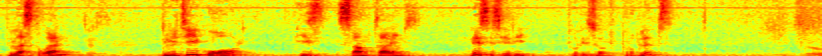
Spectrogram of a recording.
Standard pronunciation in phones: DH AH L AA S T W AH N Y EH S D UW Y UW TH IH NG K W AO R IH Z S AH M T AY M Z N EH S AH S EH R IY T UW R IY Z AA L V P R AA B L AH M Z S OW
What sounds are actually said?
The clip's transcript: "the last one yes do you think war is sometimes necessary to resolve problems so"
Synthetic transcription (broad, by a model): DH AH L AA S T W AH N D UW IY T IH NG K W AO R IH Z S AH M T AY M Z N EH S AH S EH R IY T UW R IY Z AA L V P R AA B L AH M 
